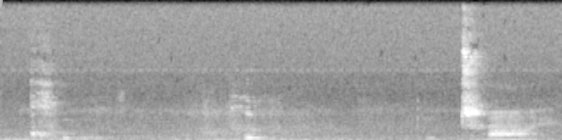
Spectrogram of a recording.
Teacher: A strong puff of air will be released when we pronounce these three words. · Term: aspirated sounds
